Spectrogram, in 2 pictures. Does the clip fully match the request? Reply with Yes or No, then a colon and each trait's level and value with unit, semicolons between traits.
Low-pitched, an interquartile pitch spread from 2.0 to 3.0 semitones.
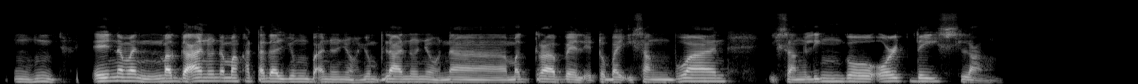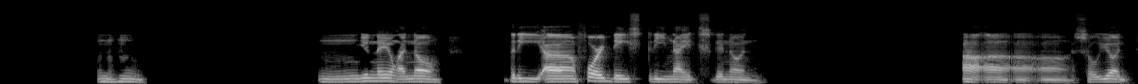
No: low, 125 Hz; average, 3.5 semitones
